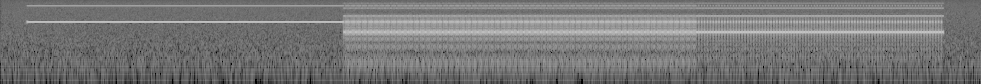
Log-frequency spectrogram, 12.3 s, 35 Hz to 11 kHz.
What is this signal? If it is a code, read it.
Cassette data (Kansas City type), 300 baud, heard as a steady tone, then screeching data.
